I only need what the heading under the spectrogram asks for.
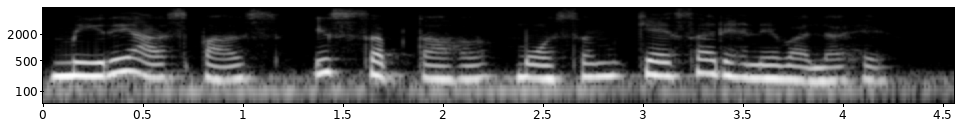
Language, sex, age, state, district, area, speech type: Hindi, female, 30-45, Madhya Pradesh, Jabalpur, urban, read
